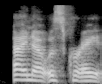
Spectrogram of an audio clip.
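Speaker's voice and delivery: dry, ironic, sarcastic tone. Answering another speaker's "that's nice" about dating a psychopath: sarcastic. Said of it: "I'm being sarcastic".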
